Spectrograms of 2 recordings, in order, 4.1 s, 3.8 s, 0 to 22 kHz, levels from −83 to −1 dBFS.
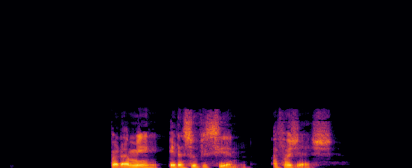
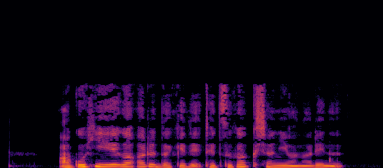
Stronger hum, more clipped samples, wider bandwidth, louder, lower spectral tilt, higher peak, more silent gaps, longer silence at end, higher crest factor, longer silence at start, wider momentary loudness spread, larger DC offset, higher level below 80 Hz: neither; neither; second, 8 kHz vs 11.5 kHz; first, -18 LUFS vs -31 LUFS; about the same, -5 dB/octave vs -4.5 dB/octave; first, -2 dBFS vs -10 dBFS; neither; first, 0.8 s vs 0.4 s; about the same, 18 dB vs 20 dB; first, 1.1 s vs 0.6 s; first, 14 LU vs 7 LU; neither; first, -58 dBFS vs -80 dBFS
